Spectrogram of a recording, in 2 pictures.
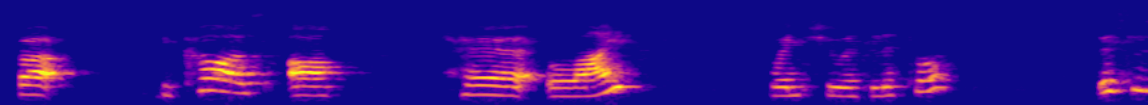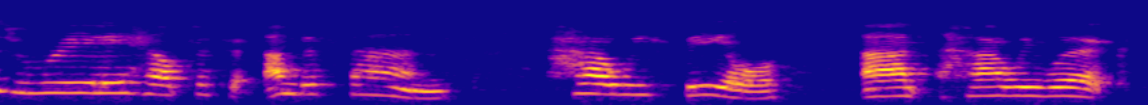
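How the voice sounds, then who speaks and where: A woman hosting an online interview show, chatty and upbeat as she welcomes her guest. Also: fairly high pitch. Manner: upbeat, chatty welcome with short warm murmurs of agreement. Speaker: host. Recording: phone-like lo-fi sound.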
